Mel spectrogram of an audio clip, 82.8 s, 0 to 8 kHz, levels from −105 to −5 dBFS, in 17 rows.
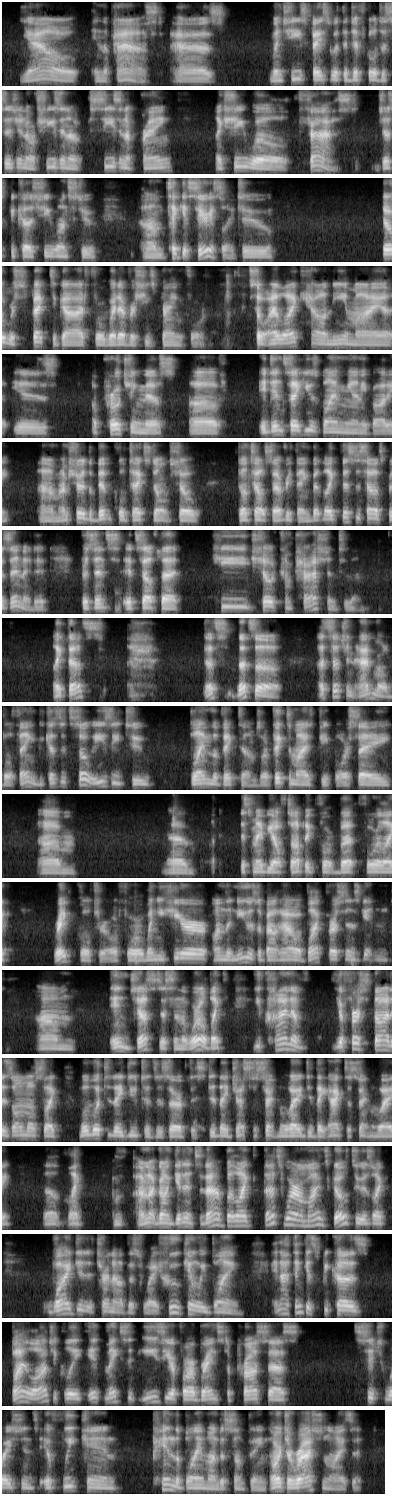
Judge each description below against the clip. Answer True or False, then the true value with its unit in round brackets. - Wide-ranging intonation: True (6.1 semitones)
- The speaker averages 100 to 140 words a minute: False (170 wpm)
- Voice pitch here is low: True (120 Hz)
